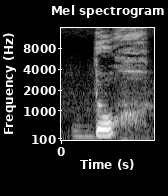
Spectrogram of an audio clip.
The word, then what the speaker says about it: though: beli handphone itu oke untuk pengucapannya sendiri itu kan dia pun akhirnya akan ada gh ya gh tapi itu enggak di pronouns doh begitu enggak jadi dia dia malah silence enggak kedengaran wow even do aldo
